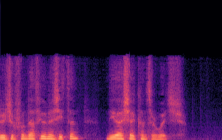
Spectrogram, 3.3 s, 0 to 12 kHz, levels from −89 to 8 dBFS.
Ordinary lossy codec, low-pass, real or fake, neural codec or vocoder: AAC, 32 kbps; 7.2 kHz; fake; codec, 16 kHz, 0.2 kbps, FocalCodec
